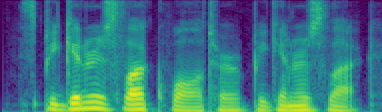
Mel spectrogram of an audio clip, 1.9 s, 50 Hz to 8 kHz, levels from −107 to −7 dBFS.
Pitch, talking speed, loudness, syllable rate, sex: 120 Hz, 190 wpm, -18 LUFS, 6.7 syllables/s, male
